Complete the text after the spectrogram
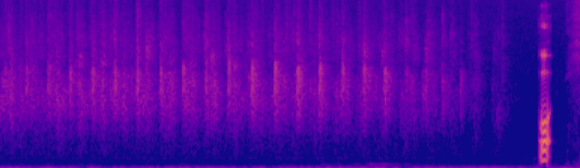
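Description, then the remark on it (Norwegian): An audience at a Skaperkraft event applauds the panel while each panellist is handed the book 'Kristendemokratiet'. A steady patter of many hands clapping fades gradually, then ends with one sharp, loud clap or bump. “Så gi dem en god applaus mens jeg gir dem en bok hver.”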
